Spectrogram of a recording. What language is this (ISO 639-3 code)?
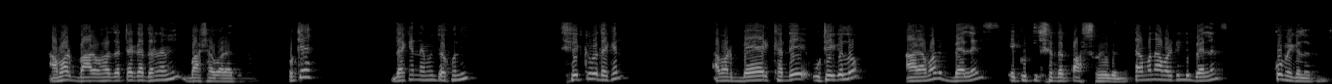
ben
